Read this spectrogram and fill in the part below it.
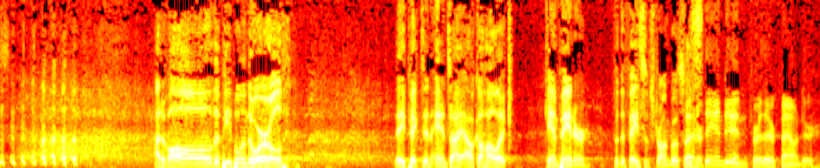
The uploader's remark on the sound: Live in Chicago. This fascinating live episode.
